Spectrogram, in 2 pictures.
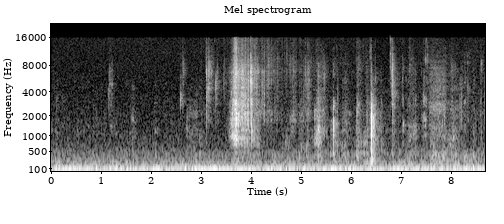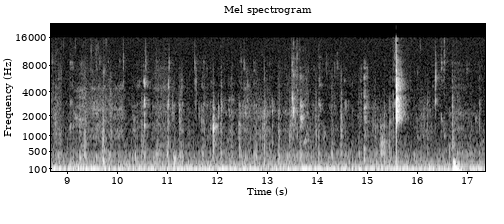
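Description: Close-miked mouth sounds of chewing and biting toasted garlic cheese bread and creamy fettuccine, with a longer crunch about four seconds in. Two sharp clicks, the loudest sounds, come a few seconds in and again near the end, the metal utensil knocking the plate.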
